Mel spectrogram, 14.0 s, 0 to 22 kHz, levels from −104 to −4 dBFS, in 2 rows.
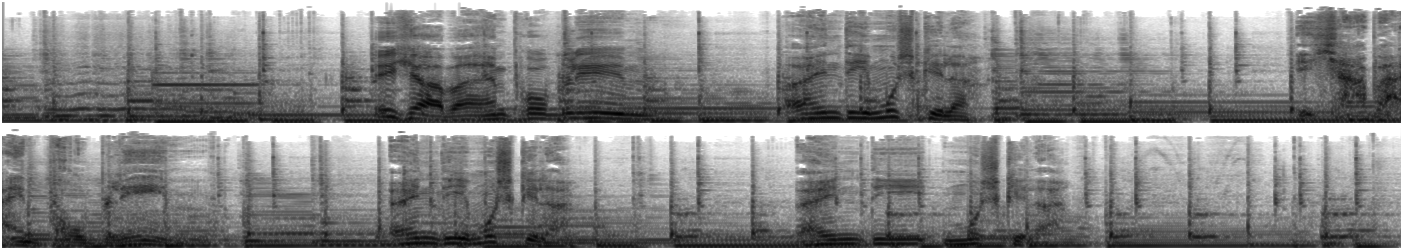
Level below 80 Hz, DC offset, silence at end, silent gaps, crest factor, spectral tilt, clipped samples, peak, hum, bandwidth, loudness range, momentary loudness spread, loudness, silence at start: -24 dBFS; under 0.1%; 0 s; none; 14 dB; -5.5 dB/octave; under 0.1%; 0 dBFS; none; 17 kHz; 3 LU; 8 LU; -14 LUFS; 0 s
